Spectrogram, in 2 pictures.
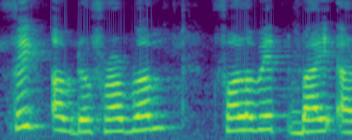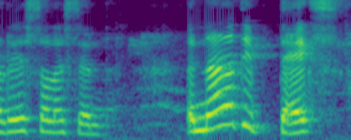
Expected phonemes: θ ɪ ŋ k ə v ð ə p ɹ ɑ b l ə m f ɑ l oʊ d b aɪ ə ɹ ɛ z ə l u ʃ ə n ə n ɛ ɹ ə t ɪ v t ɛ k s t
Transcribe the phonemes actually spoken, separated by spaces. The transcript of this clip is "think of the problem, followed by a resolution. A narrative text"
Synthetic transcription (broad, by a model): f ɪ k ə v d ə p ɹ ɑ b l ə m f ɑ l oʊ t b aɪ ə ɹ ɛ s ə l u s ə n ə n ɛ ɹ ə t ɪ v t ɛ k s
